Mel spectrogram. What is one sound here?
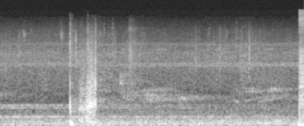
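A stone scrapes against the ground as a hand picks it up.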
